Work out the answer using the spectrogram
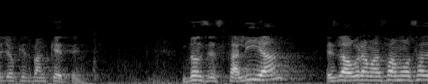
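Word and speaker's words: Thalia: Se escribe con TH, Talía. Talía.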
